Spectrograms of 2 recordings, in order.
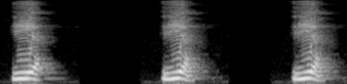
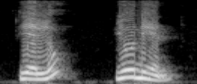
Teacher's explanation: tongue blade పంట శిఖరం వెనుకకు అంటే back of the tooth ridge ని చాలా దగ్గరగా నొక్కుతుంది ఉదాహరణకు ఎల్లో యూనియన్ తర్వాత అప్రోక్సిమేట్స్ లో నాలుగవది వ దీనిని పలికేటప్పుడు రెండు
